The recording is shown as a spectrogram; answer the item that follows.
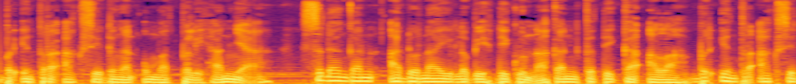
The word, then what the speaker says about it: YHWH: diketahui ia W atau yhwh diucapkan adonai yang berarti Tuhan dalam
